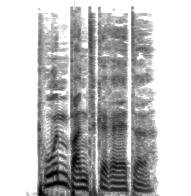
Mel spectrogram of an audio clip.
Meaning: inflection of Tonbandgerät: 1. dative singular 2. nominative/accusative/genitive plural
- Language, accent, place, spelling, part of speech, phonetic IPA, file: German, Germany, Berlin, Tonbandgeräte, noun, [ˈtoːnbantɡəˌʁɛːtə], De-Tonbandgeräte.ogg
